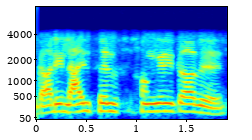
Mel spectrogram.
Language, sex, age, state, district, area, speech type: Bengali, male, 30-45, West Bengal, Howrah, urban, conversation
